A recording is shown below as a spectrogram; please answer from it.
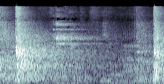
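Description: Squash ball struck hard by racket and hitting the walls in a fast rally: two sharp cracks about a second and three quarters apart, each echoing in the enclosed court, with a brief high squeak of court shoes between them.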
